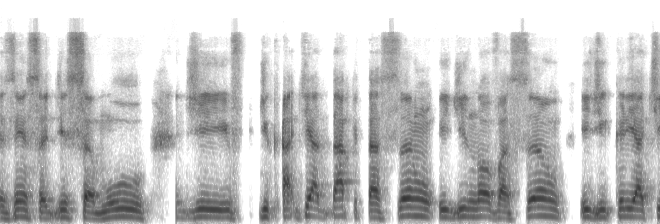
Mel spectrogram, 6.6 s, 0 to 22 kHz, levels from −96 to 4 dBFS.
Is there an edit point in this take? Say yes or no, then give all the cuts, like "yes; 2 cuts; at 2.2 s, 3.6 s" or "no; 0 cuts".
yes; 1 cut; at 1.8 s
